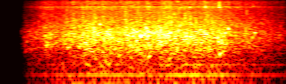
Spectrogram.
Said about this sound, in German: Hören Sie das? So hört sich's an, wo ich gerade stehe das Wasserplätschern. Das kommt von dem Bach direkt neben mir.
